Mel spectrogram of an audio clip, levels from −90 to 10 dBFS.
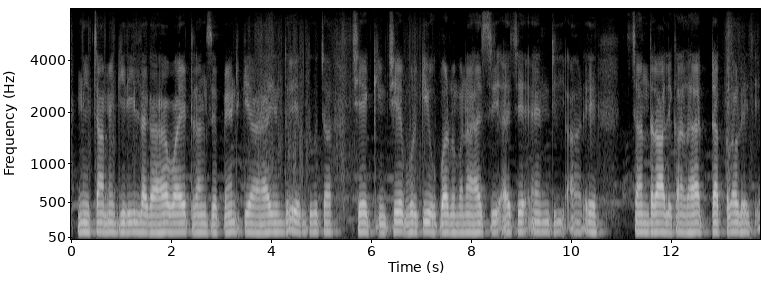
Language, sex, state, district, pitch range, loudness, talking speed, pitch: Maithili, male, Bihar, Madhepura, 115-120 Hz, -21 LUFS, 115 wpm, 115 Hz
